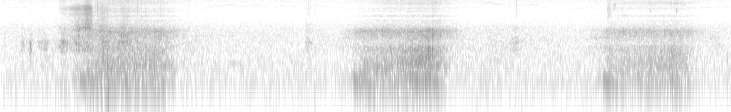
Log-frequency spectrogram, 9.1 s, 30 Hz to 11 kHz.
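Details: Snoring during sleep: three rough, rattling snoring breaths about every three seconds with quiet pauses between, about 20 breaths a minute.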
